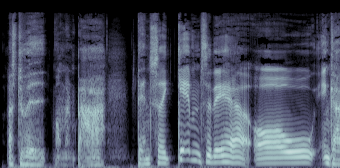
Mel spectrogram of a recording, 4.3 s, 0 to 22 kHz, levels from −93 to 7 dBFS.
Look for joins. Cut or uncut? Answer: uncut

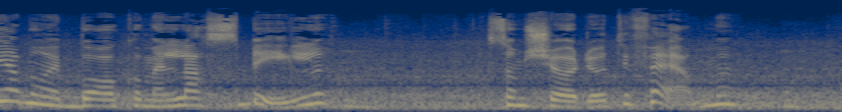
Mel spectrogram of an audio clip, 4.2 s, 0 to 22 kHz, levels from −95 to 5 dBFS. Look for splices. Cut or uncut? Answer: uncut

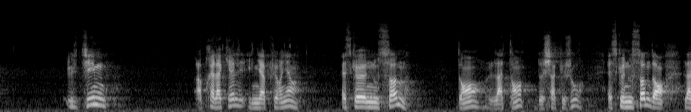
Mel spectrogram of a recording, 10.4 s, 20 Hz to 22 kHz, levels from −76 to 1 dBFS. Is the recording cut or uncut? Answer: uncut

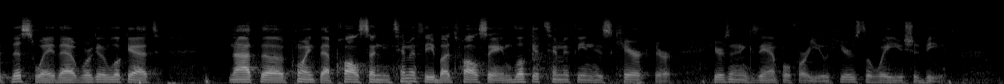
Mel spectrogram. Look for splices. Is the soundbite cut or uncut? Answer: uncut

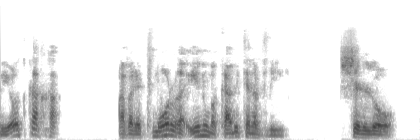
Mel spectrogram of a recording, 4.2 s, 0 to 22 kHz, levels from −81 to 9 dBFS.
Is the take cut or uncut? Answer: uncut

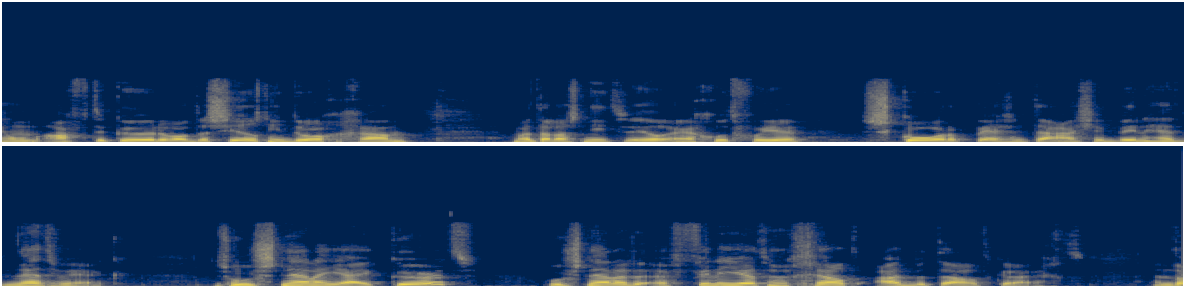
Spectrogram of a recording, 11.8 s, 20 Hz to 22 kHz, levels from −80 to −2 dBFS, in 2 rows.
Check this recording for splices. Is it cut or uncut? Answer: uncut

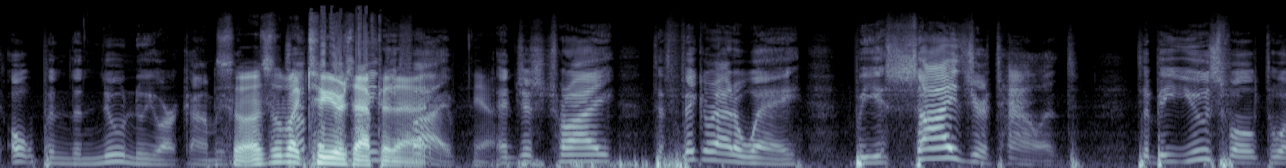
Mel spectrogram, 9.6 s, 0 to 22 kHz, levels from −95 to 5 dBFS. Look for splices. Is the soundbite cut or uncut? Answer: cut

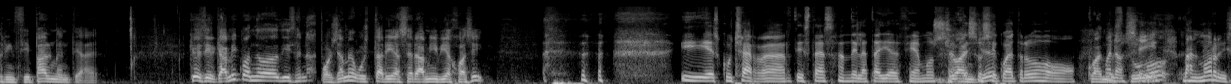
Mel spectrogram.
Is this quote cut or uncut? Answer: cut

